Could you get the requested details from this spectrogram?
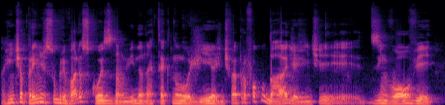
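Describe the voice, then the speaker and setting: A man with a Brazilian Portuguese accent, a podcast co-host in a relaxed, slangy casual conversation who often chimes in with short agreements. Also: low voice, moderate pace.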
